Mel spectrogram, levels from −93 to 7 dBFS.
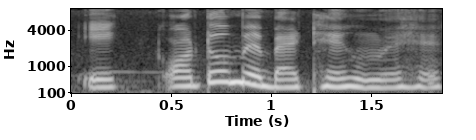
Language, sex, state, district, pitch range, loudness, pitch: Hindi, female, Jharkhand, Palamu, 230-260 Hz, -14 LUFS, 245 Hz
